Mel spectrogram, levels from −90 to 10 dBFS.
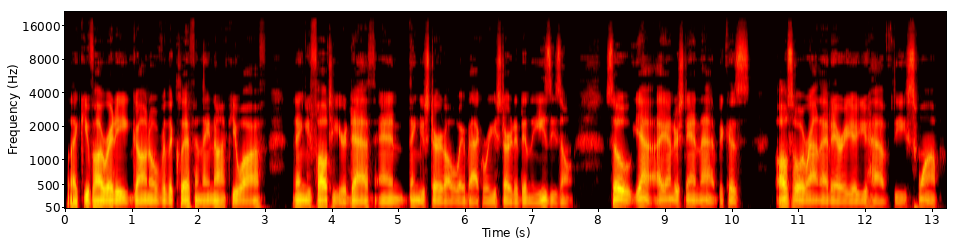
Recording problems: none

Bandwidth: 18 kHz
